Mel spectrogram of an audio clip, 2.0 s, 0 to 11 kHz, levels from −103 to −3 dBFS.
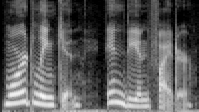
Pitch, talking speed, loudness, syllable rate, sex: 240 Hz, 120 wpm, -18 LUFS, 4.3 syllables/s, female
